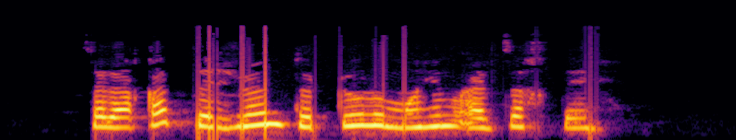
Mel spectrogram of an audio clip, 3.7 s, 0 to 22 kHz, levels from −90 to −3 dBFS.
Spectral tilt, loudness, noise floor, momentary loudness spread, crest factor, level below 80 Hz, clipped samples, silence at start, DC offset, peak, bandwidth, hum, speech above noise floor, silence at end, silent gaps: -7 dB/octave; -12 LUFS; -78 dBFS; 12 LU; 12 dB; -48 dBFS; under 0.1%; 0.45 s; under 0.1%; 0 dBFS; 10.5 kHz; none; 66 dB; 0.7 s; none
